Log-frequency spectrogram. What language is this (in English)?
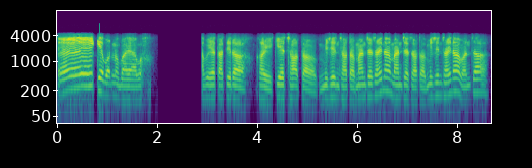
Nepali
